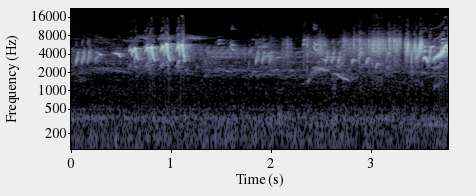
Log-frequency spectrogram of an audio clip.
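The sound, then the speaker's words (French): A black redstart sings a high, repetitive song: a quick trilling phrase of bright chirps followed by a scratchy, crackling rattle, clear and alone with no voices. “Ça, c'est son chant typique et répétitif.”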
